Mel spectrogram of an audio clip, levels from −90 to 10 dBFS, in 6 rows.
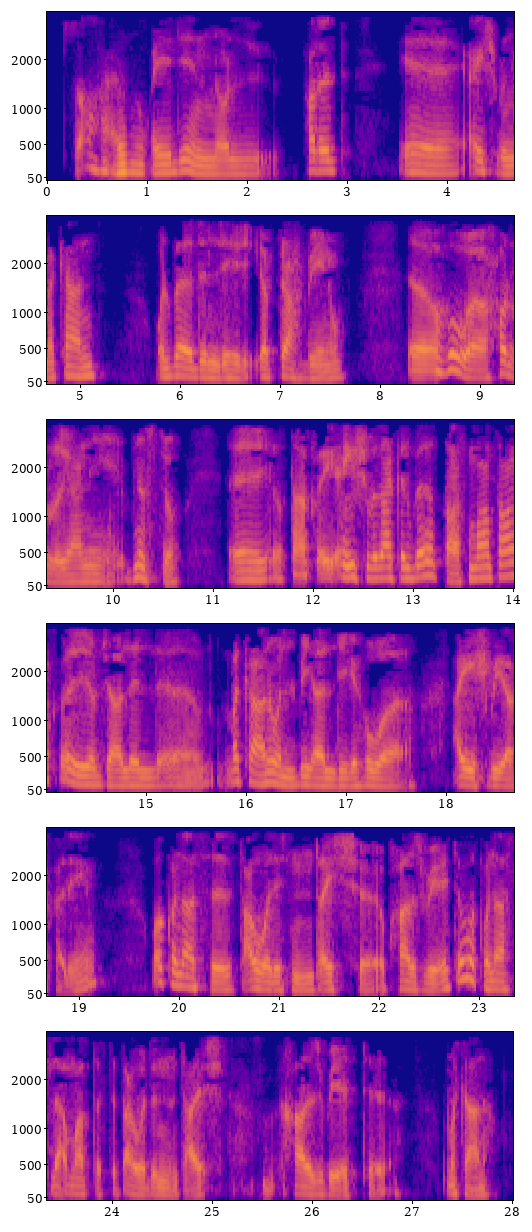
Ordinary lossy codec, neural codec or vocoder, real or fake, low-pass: MP3, 16 kbps; codec, 16 kHz, 4 kbps, X-Codec, HuBERT features, trained on LibriSpeech; fake; 3.6 kHz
